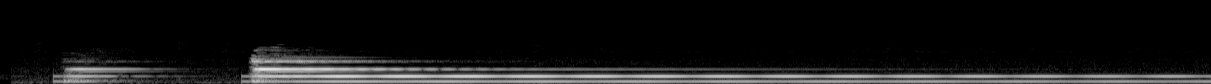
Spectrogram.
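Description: A great temple bell at a pagoda, struck during the evening service. A short first stroke is followed by a second, louder strike whose deep tone rings on for many seconds with a slow, pulsing waver.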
